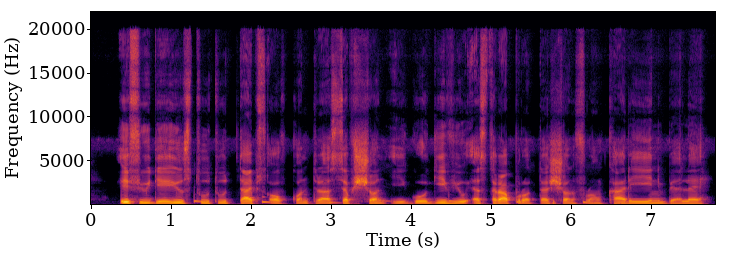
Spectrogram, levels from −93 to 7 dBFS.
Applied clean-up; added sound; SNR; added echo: none; Keyboard (musical); 18 dB; none.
